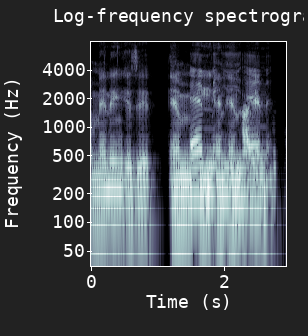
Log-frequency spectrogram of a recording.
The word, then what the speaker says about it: Menon: Spell it. Murli, Murli Menon. Spell Menon. Is it Mennon? Menon.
